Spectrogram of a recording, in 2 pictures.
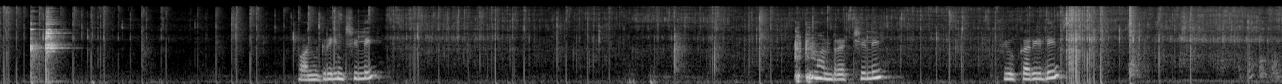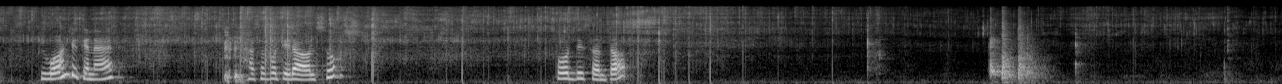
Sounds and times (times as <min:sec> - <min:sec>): Speech: 0:03.0 - 0:03.9, 0:08.0 - 0:09.0, 0:10.0 - 0:10.7, 0:13.2 - 0:14.1, 0:15.1 - 0:16.4, 0:18.4 - 0:19.2.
